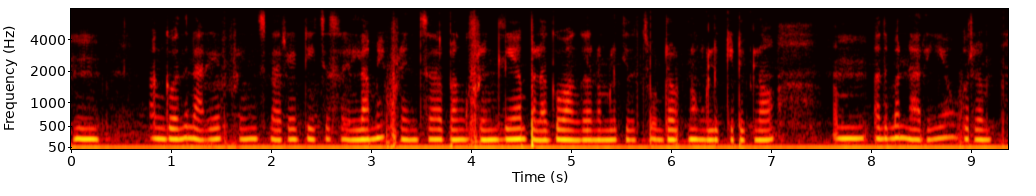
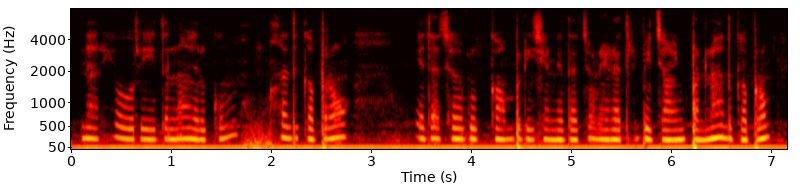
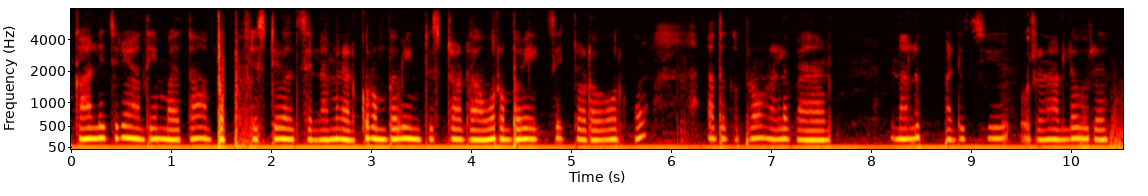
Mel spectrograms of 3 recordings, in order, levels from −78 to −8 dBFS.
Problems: background sounds at intervals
